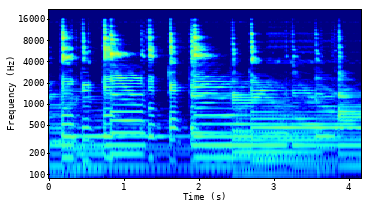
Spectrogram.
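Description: GarageBand's 'Flying Clav' software instrument, a clavinet emulation, played: a run of quick, sharp plucky notes, then a held C minor add 11 chord.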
